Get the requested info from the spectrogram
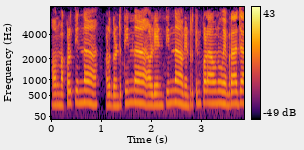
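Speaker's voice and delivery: ordinary talk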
